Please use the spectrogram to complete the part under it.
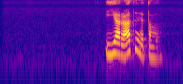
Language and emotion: Russian, positive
